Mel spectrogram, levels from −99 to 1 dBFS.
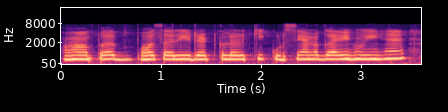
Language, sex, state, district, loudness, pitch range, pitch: Hindi, female, Jharkhand, Ranchi, -12 LUFS, 255-270 Hz, 260 Hz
